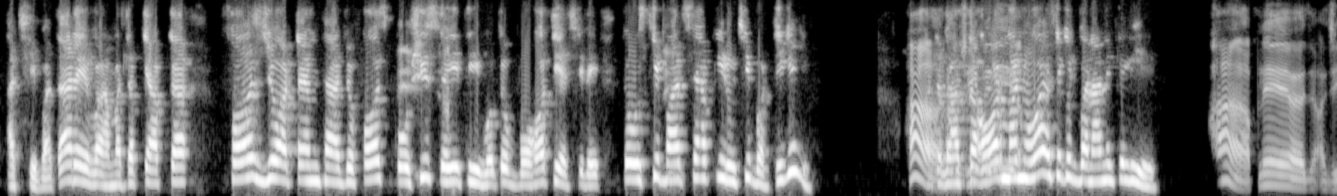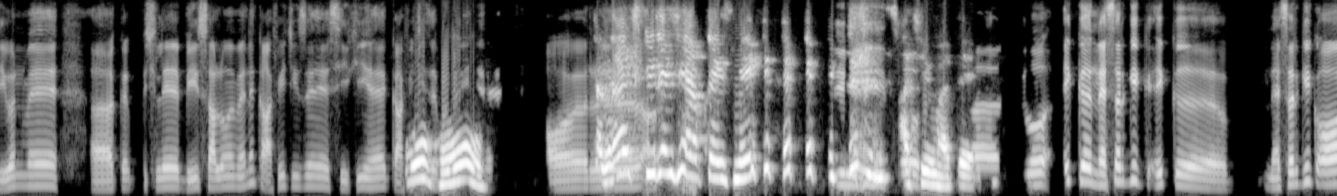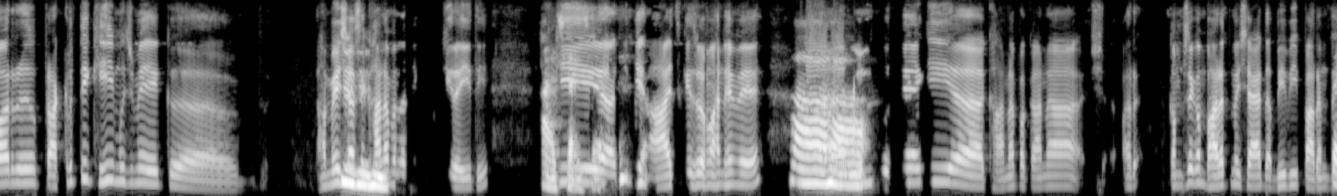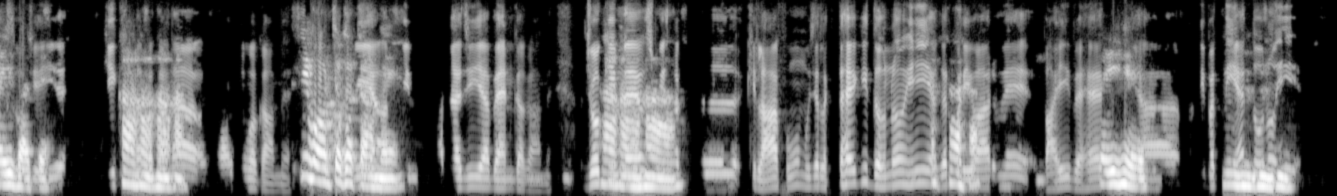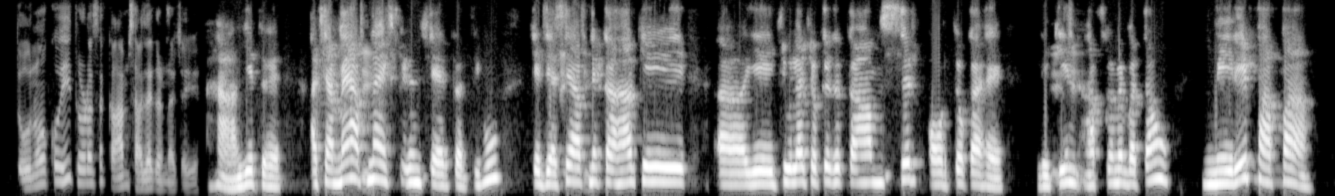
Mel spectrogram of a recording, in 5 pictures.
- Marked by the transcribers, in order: distorted speech; in English: "फर्स्ट"; in English: "अटेम्प्ट"; in English: "फर्स्ट"; chuckle; static; in English: "एक्सपीरियंस"; laughing while speaking: "आपको"; chuckle; laughing while speaking: "जी, जी"; laugh; other background noise; laughing while speaking: "ज़माने में"; chuckle; tapping; laughing while speaking: "मुझे लगता है कि दोनों ही"; chuckle; in English: "एक्सपीरियंस शेयर"
- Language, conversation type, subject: Hindi, unstructured, क्या आपको कभी खाना बनाकर किसी को चौंकाना पसंद है?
